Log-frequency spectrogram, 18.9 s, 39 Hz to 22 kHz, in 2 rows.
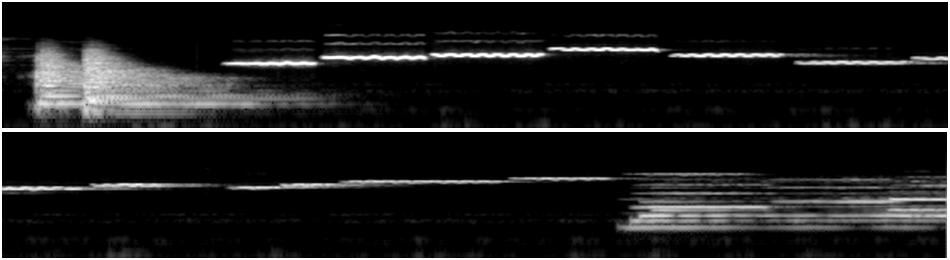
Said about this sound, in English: Let that whistle be your signal for the Signal Oil program, The Whistler, each Monday at 8.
